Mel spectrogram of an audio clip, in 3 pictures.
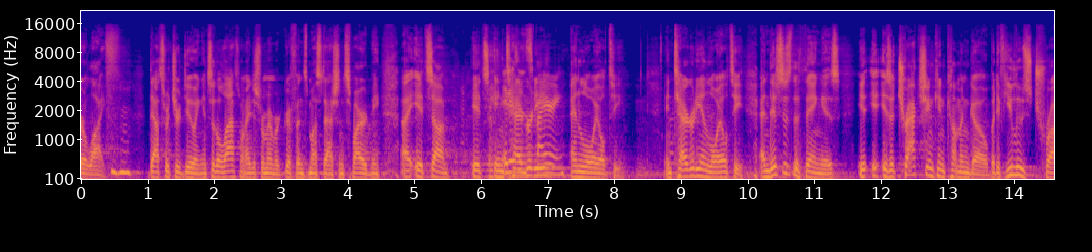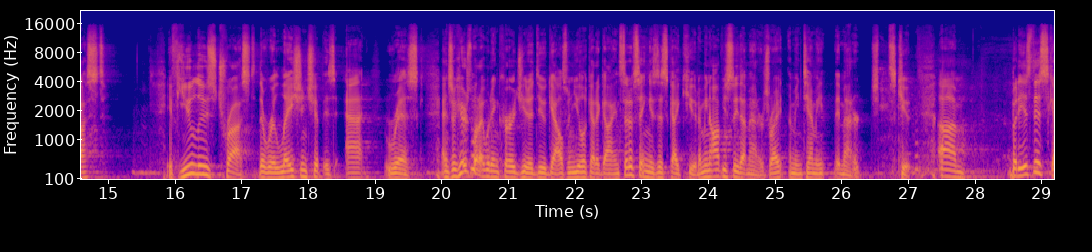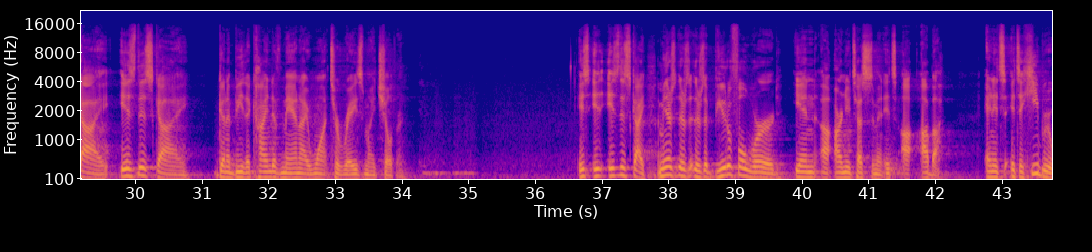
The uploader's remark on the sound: Recorded Live!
